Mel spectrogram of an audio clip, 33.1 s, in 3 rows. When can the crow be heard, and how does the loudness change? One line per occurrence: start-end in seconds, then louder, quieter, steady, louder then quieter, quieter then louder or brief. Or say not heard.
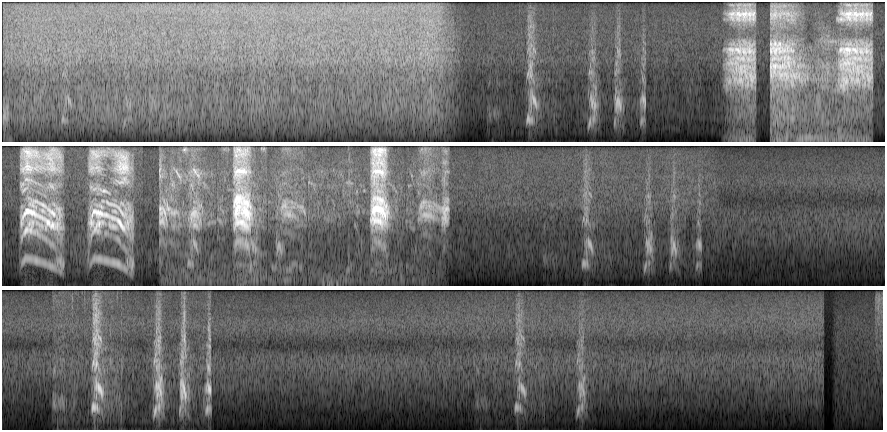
9.0-16.6 steady.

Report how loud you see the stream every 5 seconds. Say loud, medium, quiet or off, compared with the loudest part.
loud, medium, quiet, quiet, quiet, quiet, quiet.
